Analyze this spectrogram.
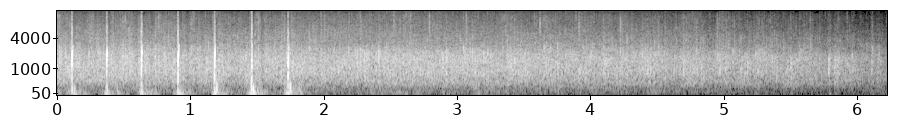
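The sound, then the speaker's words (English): A crowd at a feast claps for God after the music, in a steady unison rhythm, about seven sharp beats, then breaks into loose, sustained applause that slowly fades away. “Let's clap for God.”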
